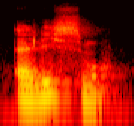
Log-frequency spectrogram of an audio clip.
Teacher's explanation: Mais puisqu'il commence par une hamza wasl, eh bien, cette coupure du hamza va disparaître lorsqu'on le fait précéder par exemple de l'article el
